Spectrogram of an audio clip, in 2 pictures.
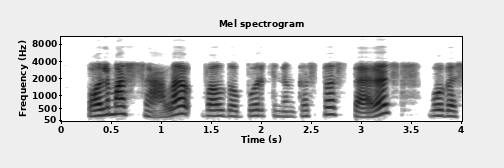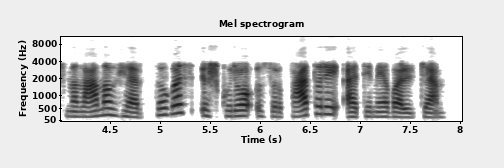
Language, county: Lithuanian, Marijampolė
